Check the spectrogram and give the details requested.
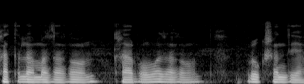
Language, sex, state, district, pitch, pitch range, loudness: Chakma, male, Tripura, Unakoti, 110 Hz, 110-120 Hz, -21 LUFS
